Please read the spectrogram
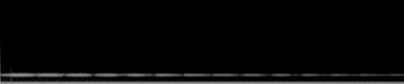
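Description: A single held tone, like a struck singing bowl, from the closing of a political ad's soundtrack. It wavers about four times a second and fades slowly, over a steady low hum.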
